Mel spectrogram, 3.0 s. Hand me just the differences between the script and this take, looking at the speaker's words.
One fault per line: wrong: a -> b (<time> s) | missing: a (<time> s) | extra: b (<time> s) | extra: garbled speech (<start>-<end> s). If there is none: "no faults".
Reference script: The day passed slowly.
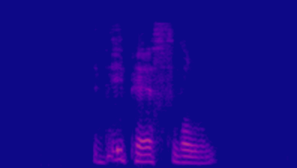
no faults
